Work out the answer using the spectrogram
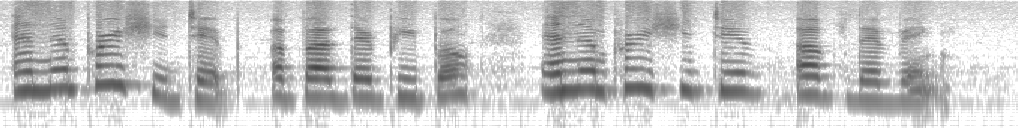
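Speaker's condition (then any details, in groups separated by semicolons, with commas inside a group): Spinocerebellar degeneration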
